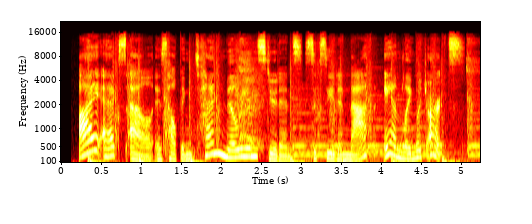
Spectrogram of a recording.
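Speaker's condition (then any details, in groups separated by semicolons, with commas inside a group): No condition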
